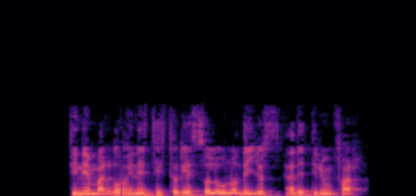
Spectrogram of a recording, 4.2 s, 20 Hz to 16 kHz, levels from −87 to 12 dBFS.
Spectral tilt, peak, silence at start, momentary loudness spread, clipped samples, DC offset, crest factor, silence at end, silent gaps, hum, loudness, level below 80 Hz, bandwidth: -7.5 dB/octave; -2 dBFS; 0.7 s; 5 LU; under 0.1%; under 0.1%; 14 dB; 0.55 s; none; none; -16 LUFS; -56 dBFS; 7.2 kHz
